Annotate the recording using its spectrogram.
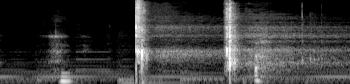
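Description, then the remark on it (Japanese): Two cans of Premium Malt's beer are cracked open one after the other, each a sharp pop with a quick fizzy hiss, separated by under a second of quiet room tone. “かましましょう。プシュッと。”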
